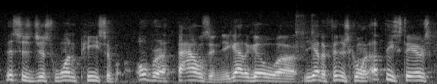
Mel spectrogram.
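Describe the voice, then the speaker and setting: A man's voice: sits high, quick pace. A man working as a field reporter, bantering and asking eager questions in a casual live feature interview. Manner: animated, jokey, chatty, eager questioning. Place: collector's house, indoors. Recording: noisy 1990s TV broadcast tape.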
